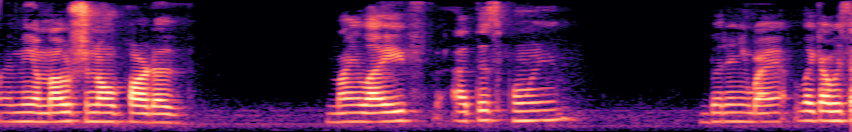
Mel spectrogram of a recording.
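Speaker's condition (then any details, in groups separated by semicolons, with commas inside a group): Cerebral palsy; wheelchair user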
